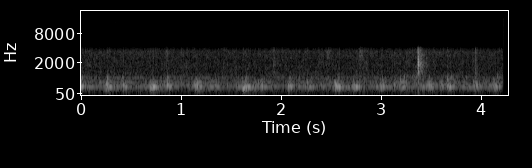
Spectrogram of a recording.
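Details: Fetal heartbeat picked up by a Doppler fetal heart monitor: rapid, regular whooshing pulses at about 135 a minute over a steady hiss.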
